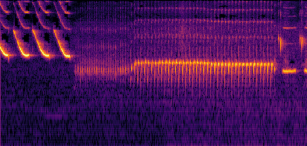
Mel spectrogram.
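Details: Belgian canary training song with three falling whistled notes, then a long steady rolling buzz and a short closing trill.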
